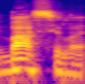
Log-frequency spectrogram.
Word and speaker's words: Bácila: É, Aqui ela disse, é Bácila, ela colocou aqui a pronúncia do nome dela. Então acho que a gente estava acertando, né? Com acento, né?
